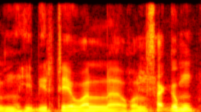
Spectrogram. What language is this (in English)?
Fula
